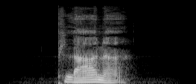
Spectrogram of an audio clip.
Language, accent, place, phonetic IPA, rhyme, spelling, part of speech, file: German, Germany, Berlin, [ˈplaːnɐ], -aːnɐ, planer, adjective, De-planer.ogg
- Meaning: inflection of plan: 1. strong/mixed nominative masculine singular 2. strong genitive/dative feminine singular 3. strong genitive plural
